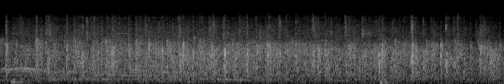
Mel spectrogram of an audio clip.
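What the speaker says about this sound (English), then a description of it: "please, a round of applause for our committee tonight" Steady applause from a dinner audience at a charity fundraising dinner, honoring the event committee; dense clapping holds for about five seconds at an even level, with faint voices mixed in.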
